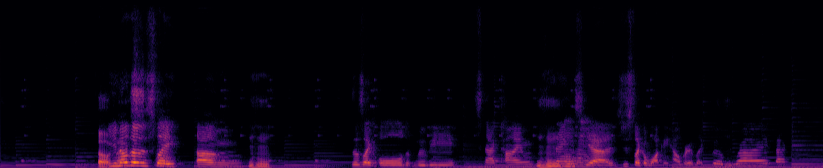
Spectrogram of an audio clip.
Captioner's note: beeping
